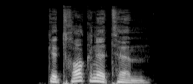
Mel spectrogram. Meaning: strong dative masculine/neuter singular of getrocknet
- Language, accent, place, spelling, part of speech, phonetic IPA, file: German, Germany, Berlin, getrocknetem, adjective, [ɡəˈtʁɔknətəm], De-getrocknetem.ogg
